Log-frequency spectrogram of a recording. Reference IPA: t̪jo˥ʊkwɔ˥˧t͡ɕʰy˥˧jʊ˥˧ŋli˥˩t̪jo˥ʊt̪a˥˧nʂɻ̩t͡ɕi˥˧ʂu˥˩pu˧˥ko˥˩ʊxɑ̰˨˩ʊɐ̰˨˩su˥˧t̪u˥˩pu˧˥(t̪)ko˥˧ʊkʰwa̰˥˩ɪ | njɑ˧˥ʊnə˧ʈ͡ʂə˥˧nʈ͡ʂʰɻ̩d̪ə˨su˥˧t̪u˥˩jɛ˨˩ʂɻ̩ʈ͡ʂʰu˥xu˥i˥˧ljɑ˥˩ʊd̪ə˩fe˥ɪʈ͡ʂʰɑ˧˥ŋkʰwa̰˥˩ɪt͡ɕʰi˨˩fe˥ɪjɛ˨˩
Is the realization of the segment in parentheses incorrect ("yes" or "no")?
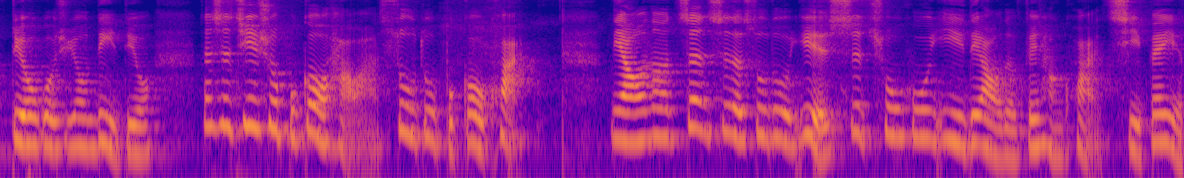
yes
